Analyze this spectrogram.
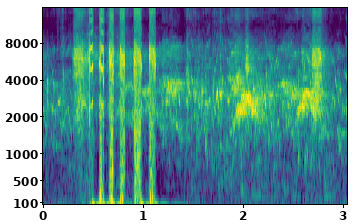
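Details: Pet parakeet at autumn morning feeding in natural light; a quick run of six loud tapping knocks, then soft scratchy chatter with two short rising whistles.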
